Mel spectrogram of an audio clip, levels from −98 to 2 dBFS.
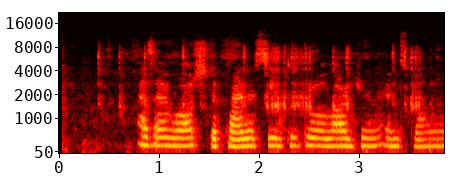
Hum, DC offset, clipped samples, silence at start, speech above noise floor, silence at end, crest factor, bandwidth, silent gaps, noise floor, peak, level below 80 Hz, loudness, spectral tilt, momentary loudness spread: none; under 0.1%; under 0.1%; 0.05 s; 26 dB; 0 s; 16 dB; 10.5 kHz; none; -58 dBFS; -18 dBFS; -64 dBFS; -33 LUFS; -5 dB/octave; 6 LU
